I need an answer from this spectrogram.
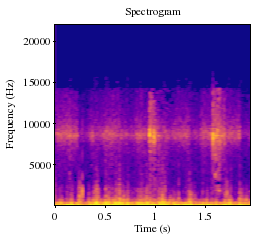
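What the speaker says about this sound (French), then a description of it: "il y a du vent, oui, il y a du vent, c'est ça la campagne" Countryside wind blows steadily and loudly across the microphone, a continuous low rumble and rush with no pauses and no talk.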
